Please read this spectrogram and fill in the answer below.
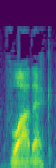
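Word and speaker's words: Władek: So his father's name would be Vladek. – All right. – Like V-W-A-D-E-K. – Yes, it's spelled V-L-A, but we should pronounce it as a V-W.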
